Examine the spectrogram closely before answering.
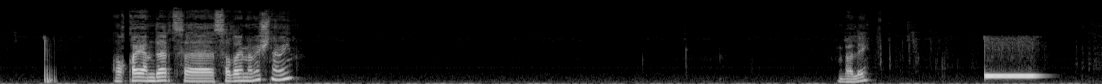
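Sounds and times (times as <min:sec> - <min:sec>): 
speech: 0:01.2 - 0:03.0, 0:08.4 - 0:08.9
telephone line tone after a call drops: 0:09.8 - 0:10.6.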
